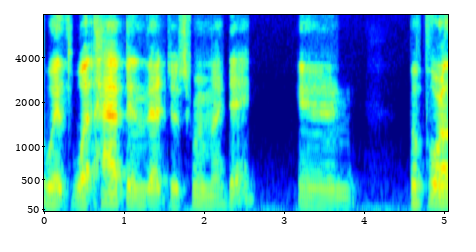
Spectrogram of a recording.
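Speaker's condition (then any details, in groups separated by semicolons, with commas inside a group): Cerebral palsy; affects speech and balance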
